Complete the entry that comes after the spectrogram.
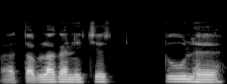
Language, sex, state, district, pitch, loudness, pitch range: Hindi, male, Assam, Kamrup Metropolitan, 115 Hz, -16 LUFS, 110-130 Hz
